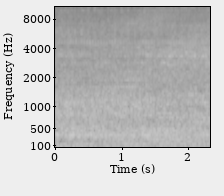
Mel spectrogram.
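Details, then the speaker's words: 2010 supercharged 510 hp Land Rover Range Rover idling: even hiss with light fuel-injector ticking, no timing-chain slapping or rattle and no supercharger coupler knocking; engine idles healthy. "and other than fuel injection I don't hear anything I don't hear anything at Wow."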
